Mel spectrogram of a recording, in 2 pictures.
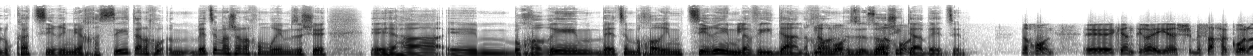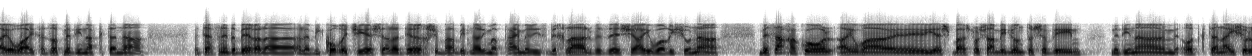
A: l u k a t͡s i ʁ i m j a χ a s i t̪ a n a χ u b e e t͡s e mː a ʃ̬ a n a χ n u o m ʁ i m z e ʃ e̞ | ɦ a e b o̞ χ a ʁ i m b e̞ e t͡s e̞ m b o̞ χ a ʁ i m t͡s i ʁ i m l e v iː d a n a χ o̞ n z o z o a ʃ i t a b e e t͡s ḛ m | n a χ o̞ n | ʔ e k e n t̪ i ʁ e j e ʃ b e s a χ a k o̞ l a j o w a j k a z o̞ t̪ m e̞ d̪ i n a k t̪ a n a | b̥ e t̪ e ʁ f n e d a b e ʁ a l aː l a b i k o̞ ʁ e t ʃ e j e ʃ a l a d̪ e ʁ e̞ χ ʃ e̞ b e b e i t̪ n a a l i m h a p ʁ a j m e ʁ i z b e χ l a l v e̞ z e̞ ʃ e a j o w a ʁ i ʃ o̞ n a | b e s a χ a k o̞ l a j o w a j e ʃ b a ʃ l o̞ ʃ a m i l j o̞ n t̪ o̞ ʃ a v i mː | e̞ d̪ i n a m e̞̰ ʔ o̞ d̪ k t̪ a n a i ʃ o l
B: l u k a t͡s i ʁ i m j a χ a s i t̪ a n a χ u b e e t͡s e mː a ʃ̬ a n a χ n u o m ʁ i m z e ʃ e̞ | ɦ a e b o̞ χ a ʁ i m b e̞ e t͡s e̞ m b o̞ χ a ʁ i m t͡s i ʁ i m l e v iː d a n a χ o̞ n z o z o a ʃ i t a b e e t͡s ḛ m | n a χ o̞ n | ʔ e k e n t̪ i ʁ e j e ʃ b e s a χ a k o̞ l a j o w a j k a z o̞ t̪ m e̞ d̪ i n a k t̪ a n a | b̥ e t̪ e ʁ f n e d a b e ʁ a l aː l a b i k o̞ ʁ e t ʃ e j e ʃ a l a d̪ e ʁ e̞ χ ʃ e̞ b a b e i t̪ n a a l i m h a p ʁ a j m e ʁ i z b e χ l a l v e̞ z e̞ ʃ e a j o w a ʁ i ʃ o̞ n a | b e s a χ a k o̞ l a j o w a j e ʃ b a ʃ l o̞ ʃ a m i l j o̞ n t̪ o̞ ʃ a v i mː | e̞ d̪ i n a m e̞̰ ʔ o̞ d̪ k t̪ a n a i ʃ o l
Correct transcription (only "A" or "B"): B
